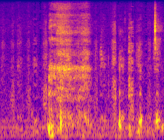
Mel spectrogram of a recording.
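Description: A Great Pyrenees panting and breathing right at the microphone, with one long breathy burst about half a second in and a few short soft sounds near the end.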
